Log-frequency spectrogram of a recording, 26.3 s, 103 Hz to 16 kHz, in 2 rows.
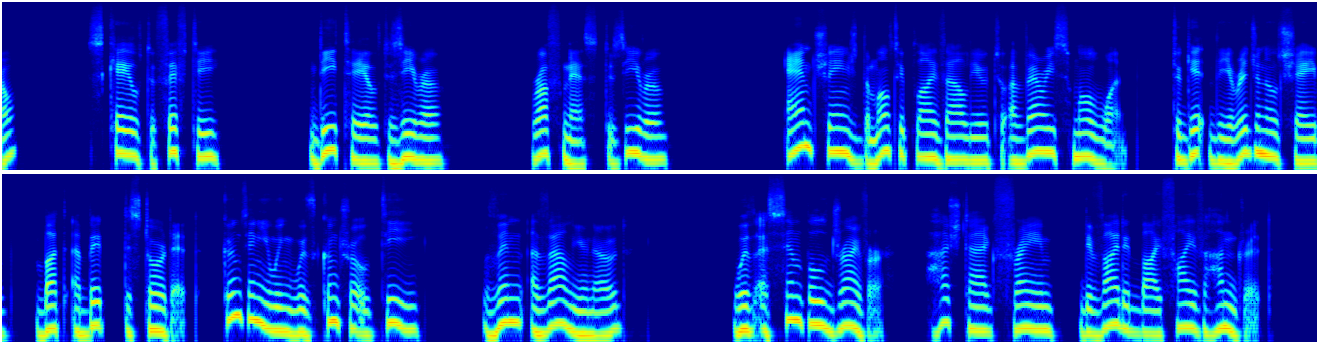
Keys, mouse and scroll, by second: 1.2-2.6 drag, 3.2-4.6 drag, 5.4-7.2 drag, 8.3-11.4 drag, 10.8 KP_0, 16.1 ctrl+t, 17.0 middle click, 17.8 click, 18.7 shift+a, 20.3 click, 20.9-26.3 drag.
